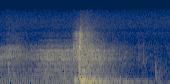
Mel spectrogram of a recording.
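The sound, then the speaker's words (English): A door shuts with a single solid thud partway through, landing over a steady tonal background hum that continues and slowly fades afterward. “Close that door.”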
